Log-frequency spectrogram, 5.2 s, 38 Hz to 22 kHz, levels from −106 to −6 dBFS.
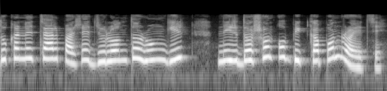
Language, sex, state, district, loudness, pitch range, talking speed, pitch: Bengali, female, Tripura, West Tripura, -14 LUFS, 320-375 Hz, 95 wpm, 335 Hz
